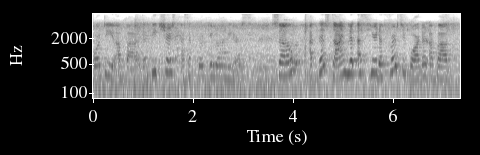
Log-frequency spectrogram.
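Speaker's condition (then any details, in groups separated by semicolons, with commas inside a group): No condition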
